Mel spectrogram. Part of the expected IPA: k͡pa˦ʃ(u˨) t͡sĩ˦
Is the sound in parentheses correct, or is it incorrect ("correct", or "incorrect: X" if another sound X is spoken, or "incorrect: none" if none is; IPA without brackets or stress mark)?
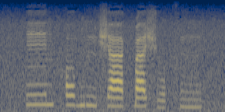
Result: incorrect: o˨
